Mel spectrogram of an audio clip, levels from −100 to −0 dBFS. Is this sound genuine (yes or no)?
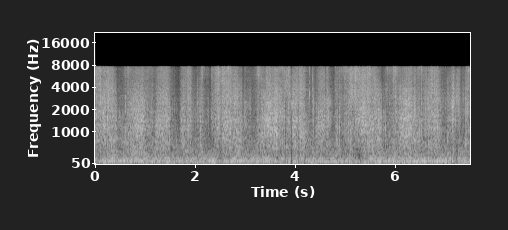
no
